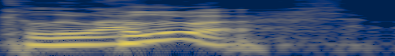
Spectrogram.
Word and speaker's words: Kaluuya: Kaluuya.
